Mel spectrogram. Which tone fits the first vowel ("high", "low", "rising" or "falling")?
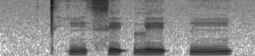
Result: low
